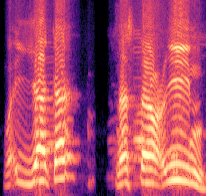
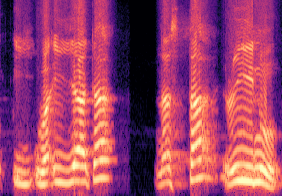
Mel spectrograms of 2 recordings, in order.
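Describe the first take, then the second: First: The last word ends on a bare n sound. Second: The last word ends with a short u vowel. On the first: The reciter stops at the end of the verse. "हमको यहाँ सांस तोड़ना है।" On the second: The reading continues without stopping. "तो अब यहाँ पर क्या है?"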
